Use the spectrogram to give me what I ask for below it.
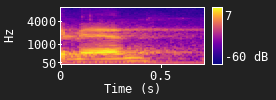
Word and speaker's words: Mann: Gary Mann, G-A-R-Y-M-A-N-N.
